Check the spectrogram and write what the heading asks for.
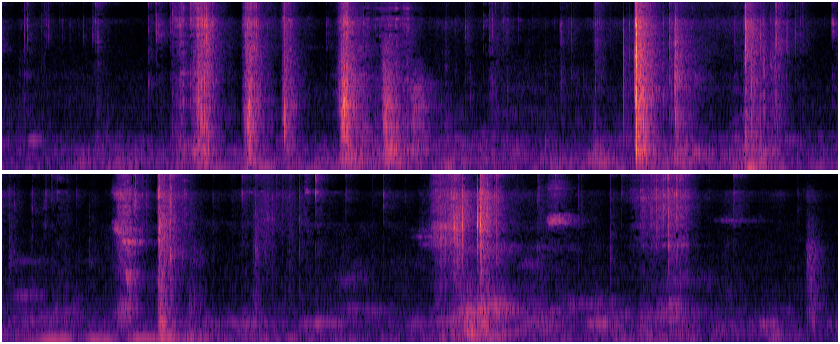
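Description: Cauliflower being cut into small florets: irregular crisp cutting and tapping sounds, about a dozen, the loudest about five seconds in.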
